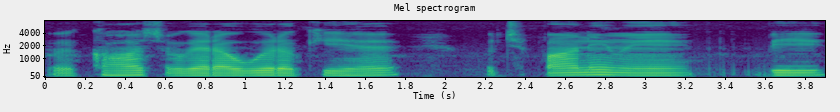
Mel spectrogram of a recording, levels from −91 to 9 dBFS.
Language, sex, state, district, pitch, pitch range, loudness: Hindi, male, Haryana, Charkhi Dadri, 115 Hz, 110-120 Hz, -18 LUFS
